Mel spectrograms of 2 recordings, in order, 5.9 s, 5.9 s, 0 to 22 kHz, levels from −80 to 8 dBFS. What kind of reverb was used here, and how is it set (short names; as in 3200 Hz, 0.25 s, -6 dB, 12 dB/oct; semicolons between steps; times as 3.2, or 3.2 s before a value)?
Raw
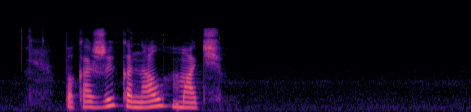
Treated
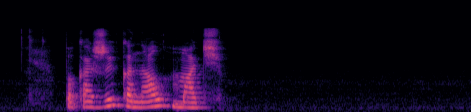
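shoebox room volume 220 m³, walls furnished, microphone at 0.68 m; gain -3.5 dB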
